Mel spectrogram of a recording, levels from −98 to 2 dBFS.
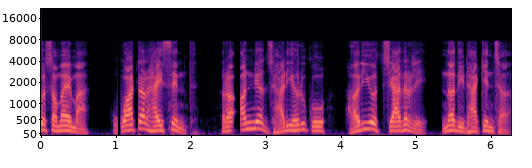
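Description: Packet loss on an ADPCM call hits this speech clip at 1.02 to 1.08 s, where about 40 ms of audio, a couple of packets' worth, drops out into hard-edged silence. Because ADPCM codes each sample as a correction to a prediction, the gap leaves the receiver's predictor and step size out of step with the sender's. The sound comes back with brief distortion until the decoder re-converges, over the wideband G.722 path.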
